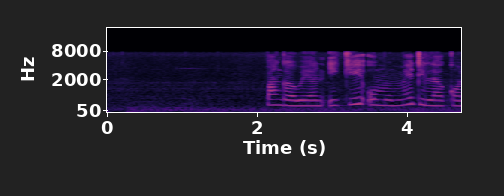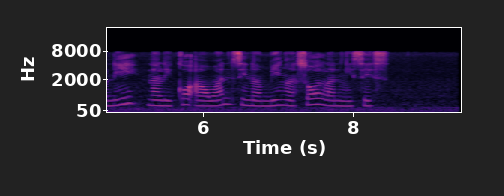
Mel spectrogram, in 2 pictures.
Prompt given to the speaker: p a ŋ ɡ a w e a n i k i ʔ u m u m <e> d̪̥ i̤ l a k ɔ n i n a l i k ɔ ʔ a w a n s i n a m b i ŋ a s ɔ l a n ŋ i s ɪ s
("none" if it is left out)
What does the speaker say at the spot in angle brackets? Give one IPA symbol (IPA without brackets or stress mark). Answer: e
